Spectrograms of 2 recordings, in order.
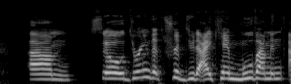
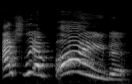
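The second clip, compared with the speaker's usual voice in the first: drugged body voice; 8 semitones higher than usual. Retold or imitated. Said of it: "My body was just like".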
